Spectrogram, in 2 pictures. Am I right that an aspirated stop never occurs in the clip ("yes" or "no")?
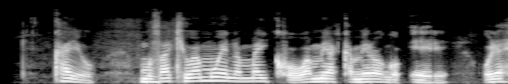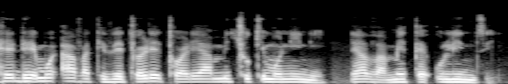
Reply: no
